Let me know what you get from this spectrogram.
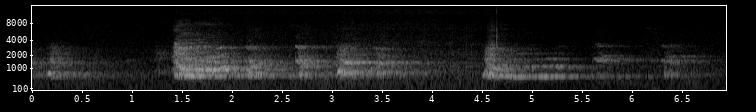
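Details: Hunting beagles trailing a snowshoe hare, 3/8/16: loud, long, ringing bays overlap at the start, then a sharp crack and a few shorter, fading howls.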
